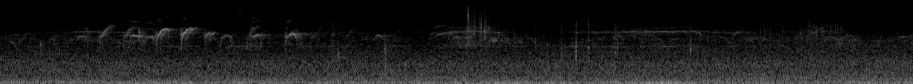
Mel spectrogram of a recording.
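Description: Outdoor ambience: a steady low background rumble, with a bird chirping in a quick run of short calls a little over a second in and again faintly later. A few light clicks of hands handling a metal jar lid and glass spice tubes.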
